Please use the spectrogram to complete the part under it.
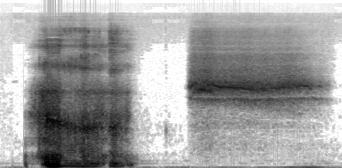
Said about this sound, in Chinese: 头刚一碰沙发，一阵呼噜声就震天响啊！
